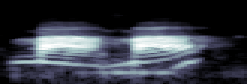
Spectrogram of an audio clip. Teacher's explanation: acento ortográfico vamos con la siguiente al separarla en sílabas mamá tu sílaba tónica se escucha en la última ma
